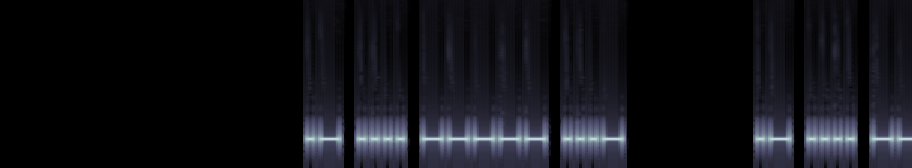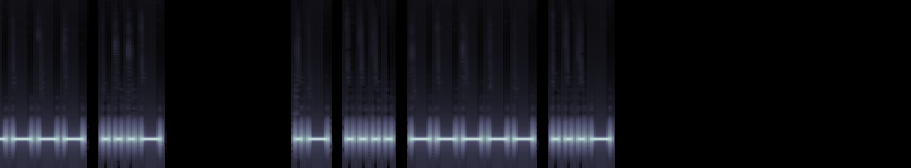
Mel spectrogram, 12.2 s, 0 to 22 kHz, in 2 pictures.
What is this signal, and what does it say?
Morse code, heard as a keyed tone, about 28 wpm, 700 Hz. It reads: AH0V AH0V AH0V
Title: USA Call Signs - 4 Characters - Repeated 3x - 28wpm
